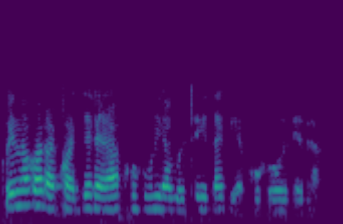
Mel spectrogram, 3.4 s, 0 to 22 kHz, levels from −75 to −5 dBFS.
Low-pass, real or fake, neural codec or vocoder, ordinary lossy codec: 5.4 kHz; fake; codec, 16 kHz, 2 kbps, FreqCodec, smaller model; none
